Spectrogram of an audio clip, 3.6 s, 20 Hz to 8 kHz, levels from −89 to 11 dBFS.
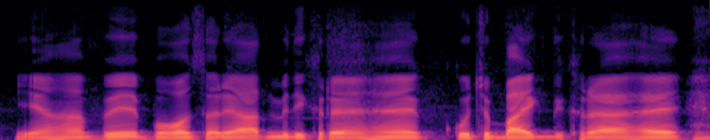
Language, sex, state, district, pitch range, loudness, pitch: Hindi, male, Jharkhand, Garhwa, 115-125 Hz, -19 LUFS, 120 Hz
